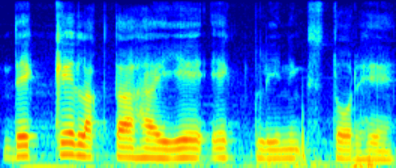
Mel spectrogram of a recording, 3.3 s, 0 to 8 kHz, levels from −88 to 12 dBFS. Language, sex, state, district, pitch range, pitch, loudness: Hindi, male, Arunachal Pradesh, Lower Dibang Valley, 115-140 Hz, 120 Hz, -15 LUFS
